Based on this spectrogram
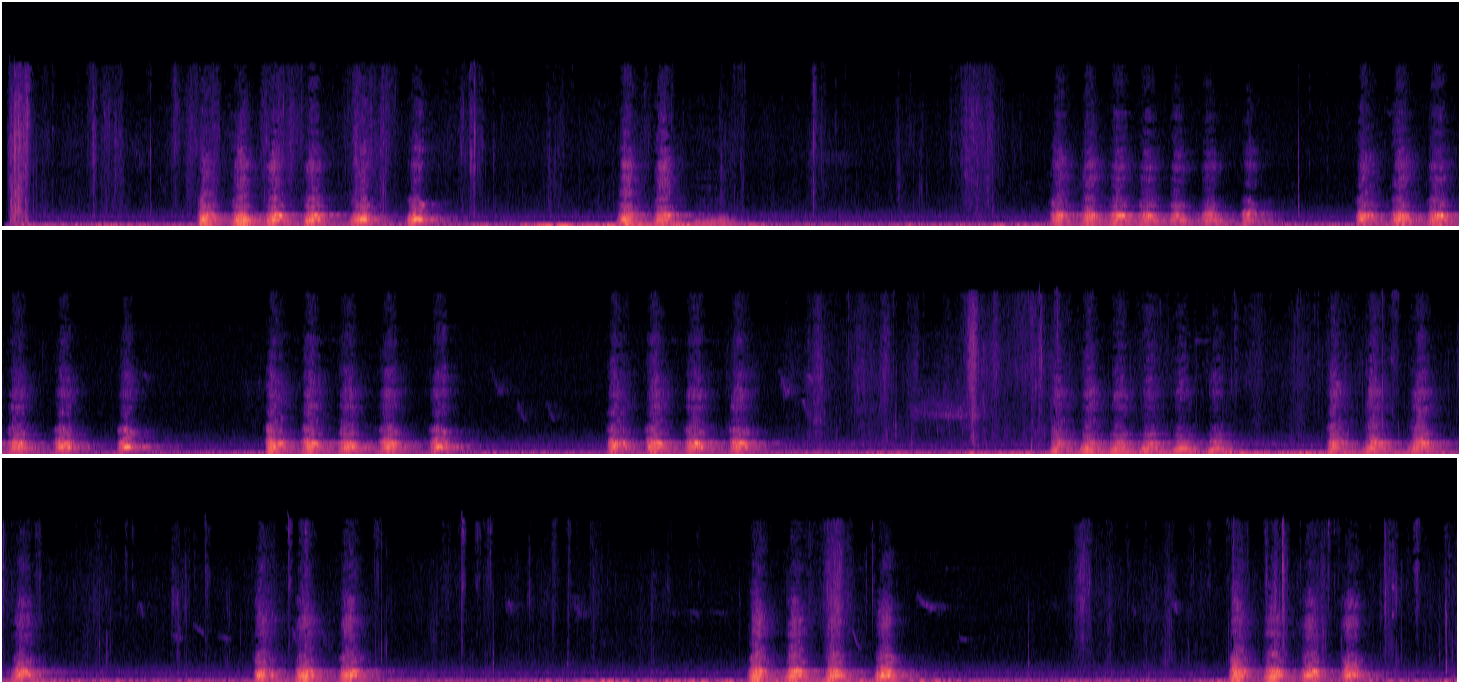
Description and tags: An insisting and annoying dog recorded in a forrest in Aarhus. Recorded both close and from a distant.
